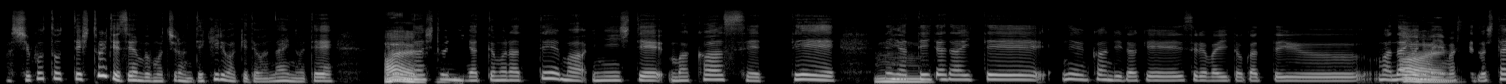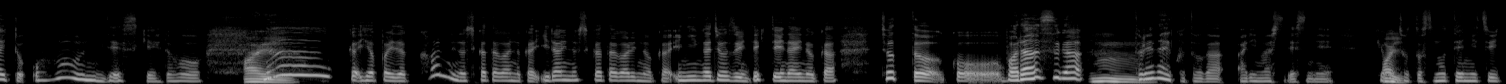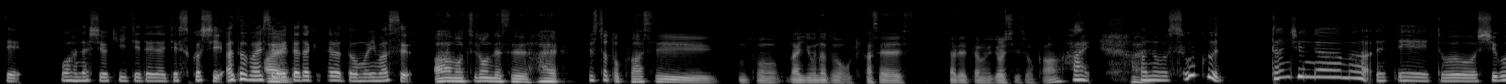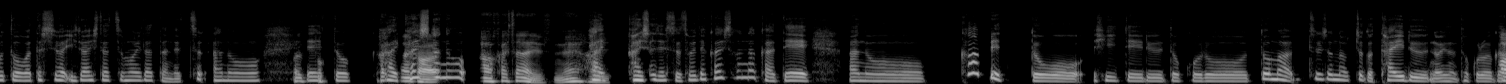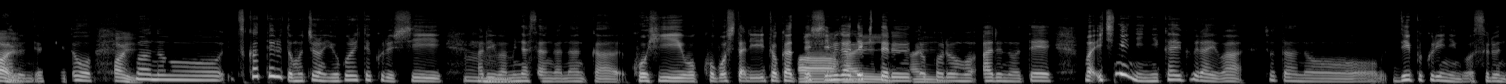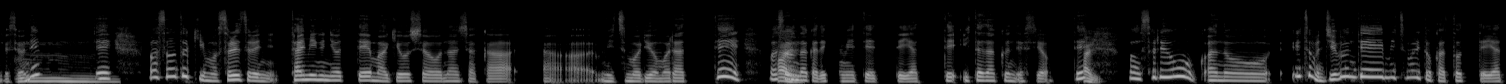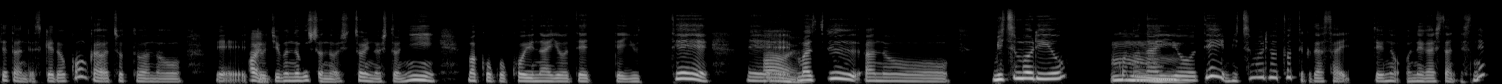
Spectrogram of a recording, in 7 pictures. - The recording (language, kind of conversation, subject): Japanese, advice, 委任と管理のバランスを取る
- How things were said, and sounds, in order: none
